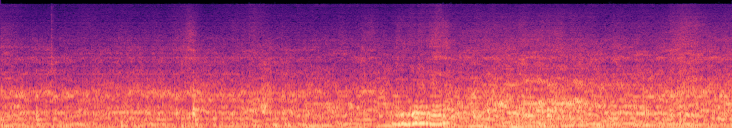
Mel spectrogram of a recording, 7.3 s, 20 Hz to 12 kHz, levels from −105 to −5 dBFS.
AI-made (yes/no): yes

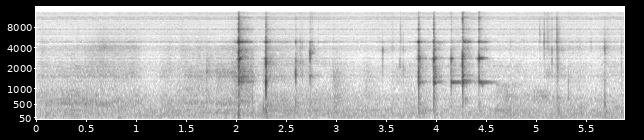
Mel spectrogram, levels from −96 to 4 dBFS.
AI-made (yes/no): yes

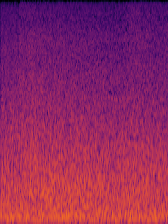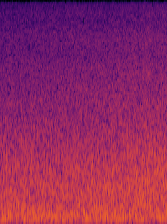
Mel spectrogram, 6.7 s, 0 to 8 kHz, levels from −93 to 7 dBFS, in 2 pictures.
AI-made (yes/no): no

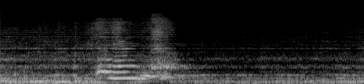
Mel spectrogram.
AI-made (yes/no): yes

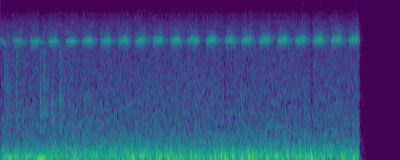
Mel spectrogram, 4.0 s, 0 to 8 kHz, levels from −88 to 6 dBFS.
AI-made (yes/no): no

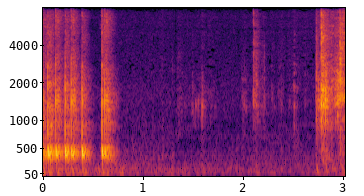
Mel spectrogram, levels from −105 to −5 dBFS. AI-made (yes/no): no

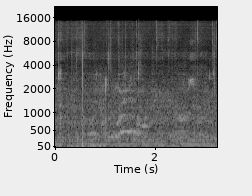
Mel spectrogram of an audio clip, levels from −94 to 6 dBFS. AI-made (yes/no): yes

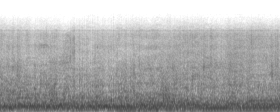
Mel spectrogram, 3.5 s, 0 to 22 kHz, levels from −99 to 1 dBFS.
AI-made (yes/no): yes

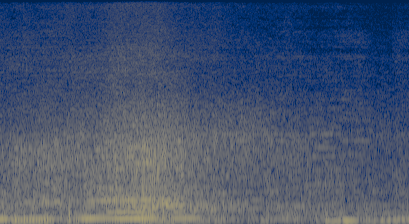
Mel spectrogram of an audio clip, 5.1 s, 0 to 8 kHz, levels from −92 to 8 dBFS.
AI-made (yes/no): yes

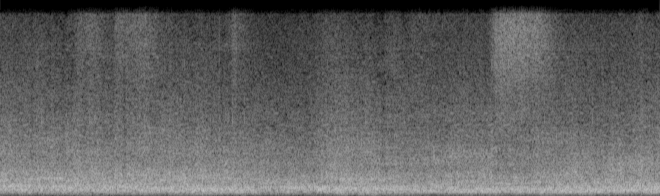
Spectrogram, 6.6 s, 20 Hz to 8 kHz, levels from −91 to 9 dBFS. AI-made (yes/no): yes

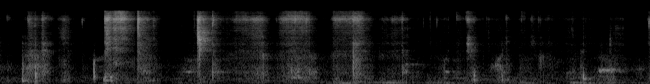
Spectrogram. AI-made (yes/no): yes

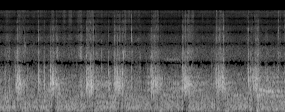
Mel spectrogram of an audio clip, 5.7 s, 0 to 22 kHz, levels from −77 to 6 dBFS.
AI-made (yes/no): no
